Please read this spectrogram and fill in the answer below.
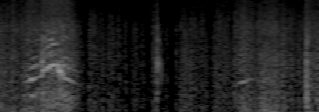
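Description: Near silence, with one very faint, brief squeak that rises and falls in pitch about a quarter of a second in.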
